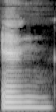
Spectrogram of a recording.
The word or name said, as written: eng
